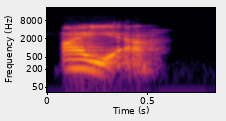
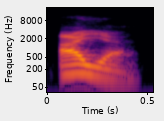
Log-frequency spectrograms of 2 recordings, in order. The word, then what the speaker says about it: Aya: Is the stress on the last letter. So Aya for the father? – Aya. – Okay. Aya. – Yeah. Equal stress.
